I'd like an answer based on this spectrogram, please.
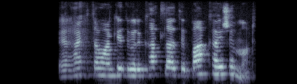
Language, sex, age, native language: Icelandic, female, 60-69, Icelandic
